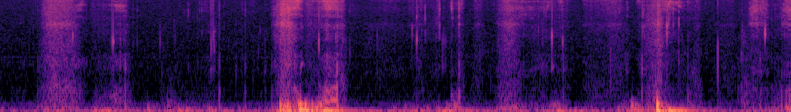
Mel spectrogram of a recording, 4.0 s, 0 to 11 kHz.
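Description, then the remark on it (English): An 8-week-old puppy named Peanut licks a microphone: wet, smacking licks and mouth noises rub against it in irregular bursts, with two louder, crunchy swipes standing out amid soft breathing and handling rustle. “You're licking the microphone.”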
